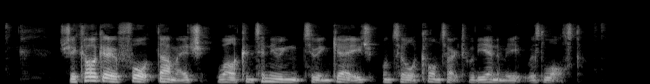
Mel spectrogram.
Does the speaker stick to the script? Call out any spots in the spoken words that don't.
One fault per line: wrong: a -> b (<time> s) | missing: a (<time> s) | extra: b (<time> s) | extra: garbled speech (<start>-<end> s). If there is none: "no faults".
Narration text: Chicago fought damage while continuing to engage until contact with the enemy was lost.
no faults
